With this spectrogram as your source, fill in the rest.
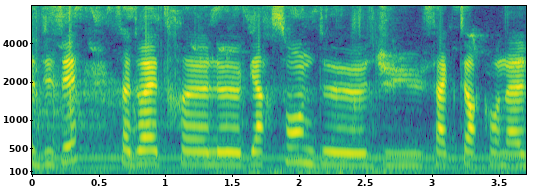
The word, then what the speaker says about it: garçon: Alors sans la sédille, on dirait Garcon, mais la CDI ici sous le C veut que la prononciation soit garçon.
